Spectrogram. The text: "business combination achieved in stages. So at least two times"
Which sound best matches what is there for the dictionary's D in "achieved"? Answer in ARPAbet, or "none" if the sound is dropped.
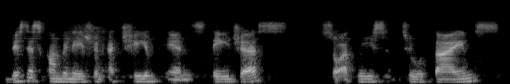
D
